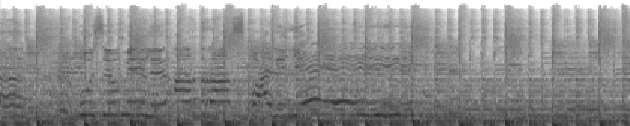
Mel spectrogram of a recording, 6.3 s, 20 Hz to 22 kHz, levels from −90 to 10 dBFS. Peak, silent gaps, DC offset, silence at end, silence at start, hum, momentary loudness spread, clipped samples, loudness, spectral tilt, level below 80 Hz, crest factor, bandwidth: 0 dBFS; none; 0.6%; 0 s; 0 s; none; 4 LU; under 0.1%; -14 LUFS; -5 dB/octave; -22 dBFS; 14 dB; 19 kHz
